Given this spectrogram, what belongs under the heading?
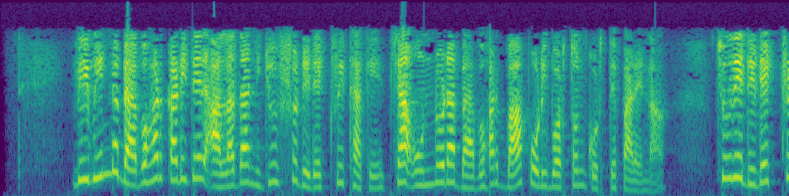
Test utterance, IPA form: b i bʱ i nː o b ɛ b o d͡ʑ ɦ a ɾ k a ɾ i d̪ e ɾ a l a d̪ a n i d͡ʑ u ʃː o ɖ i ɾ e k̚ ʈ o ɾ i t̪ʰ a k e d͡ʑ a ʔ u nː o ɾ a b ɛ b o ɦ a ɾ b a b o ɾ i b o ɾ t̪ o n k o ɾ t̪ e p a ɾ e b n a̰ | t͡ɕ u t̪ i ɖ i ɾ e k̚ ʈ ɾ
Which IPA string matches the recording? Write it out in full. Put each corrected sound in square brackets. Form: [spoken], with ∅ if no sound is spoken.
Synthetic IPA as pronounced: b i bʱ i nː o b ɛ b o [∅] ɦ a ɾ k a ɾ i d̪ e ɾ a l a d̪ a n i d͡ʑ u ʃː o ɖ i ɾ e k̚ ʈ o ɾ i t̪ʰ a k e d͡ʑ a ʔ [o] nː o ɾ a b ɛ b o ɦ a ɾ b a [p] o ɾ i b o ɾ t̪ o n k o ɾ t̪ e p a ɾ e [∅] n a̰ | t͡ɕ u [d̪] i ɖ i ɾ e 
